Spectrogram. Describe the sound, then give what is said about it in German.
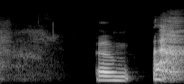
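A person coughs in short, harsh, noisy bursts, with a brief voiced sound between them, all within under two seconds. “Ich entschuldige mich für zwischendrin Husten.”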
